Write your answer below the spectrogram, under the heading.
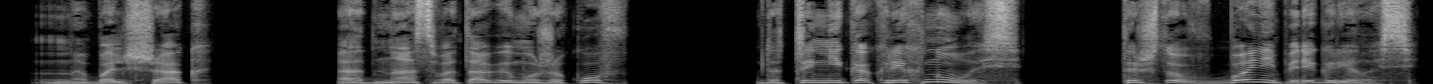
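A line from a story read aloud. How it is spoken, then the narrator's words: Young man exclaiming. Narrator (Russian): воскликнул парень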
